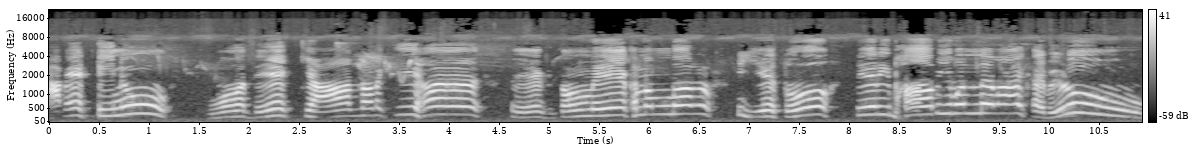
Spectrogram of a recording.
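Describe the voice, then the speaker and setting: Putting on a cartoonish character voice, a man speaks at a very slow pace with an extremely high pitch. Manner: brash, loud.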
